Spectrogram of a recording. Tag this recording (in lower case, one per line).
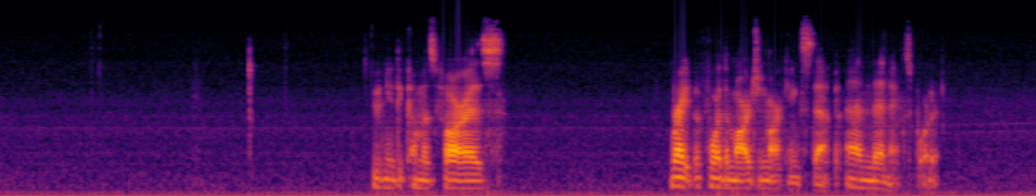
speech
